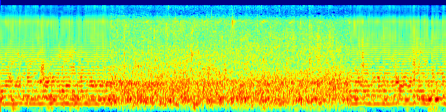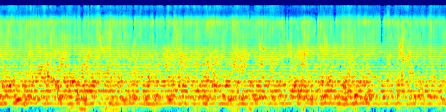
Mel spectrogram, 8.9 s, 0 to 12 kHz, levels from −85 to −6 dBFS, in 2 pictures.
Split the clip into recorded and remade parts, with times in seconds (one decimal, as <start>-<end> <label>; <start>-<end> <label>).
0.0-1.1 remade; 1.1-3.5 recorded; 3.5-8.9 remade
